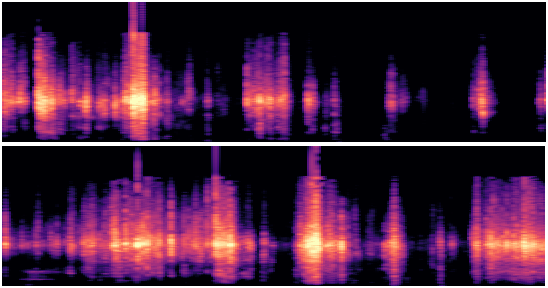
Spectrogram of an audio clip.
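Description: Shiny wrapper of a Topps Chrome Mini trading-card pack being torn open and crinkled by hand, in irregular rustling bursts with a short lull in the middle.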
